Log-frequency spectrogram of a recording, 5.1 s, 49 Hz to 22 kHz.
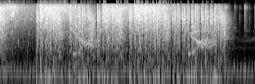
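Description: Gunfire in the role-playing game Persona 5 Royal, a dense, loud burst of rapid shots lasting several seconds, starting abruptly and cutting off near the end.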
